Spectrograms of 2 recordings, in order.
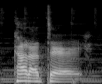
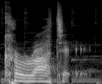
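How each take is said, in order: First: It is pronounced with Japanese-style vowels and rhythm. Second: It is pronounced with English-style vowels and stress. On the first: "in Japan they pronounce it karate" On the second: "not karate"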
